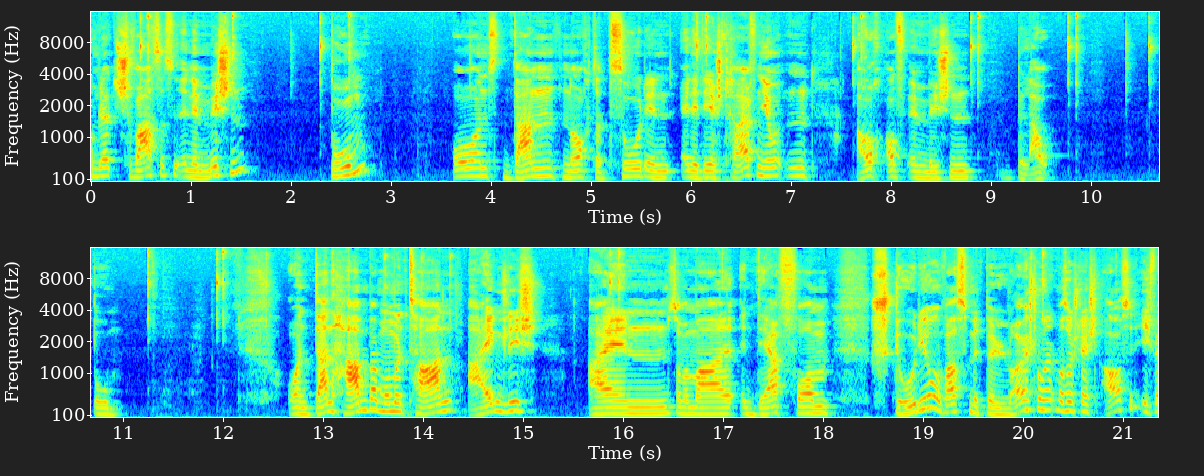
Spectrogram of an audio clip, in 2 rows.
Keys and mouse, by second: 1.3 click, 6.0 click, 7.7-8.8 drag, 12.4-13.6 middle drag, 13.9 shift+middle click, 15.9-17.8 drag, 20.0-21.3 drag.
